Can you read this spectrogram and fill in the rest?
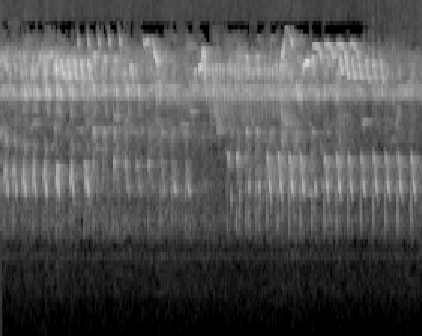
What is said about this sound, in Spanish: De tronco a tronco relincha un pito real, un grito amarillo, verde y rojo.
